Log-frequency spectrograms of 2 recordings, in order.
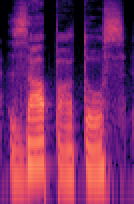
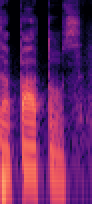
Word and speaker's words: zapatos: want the the Z the Z makes an S sound so you pronounce it is Zapatos so so the forward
